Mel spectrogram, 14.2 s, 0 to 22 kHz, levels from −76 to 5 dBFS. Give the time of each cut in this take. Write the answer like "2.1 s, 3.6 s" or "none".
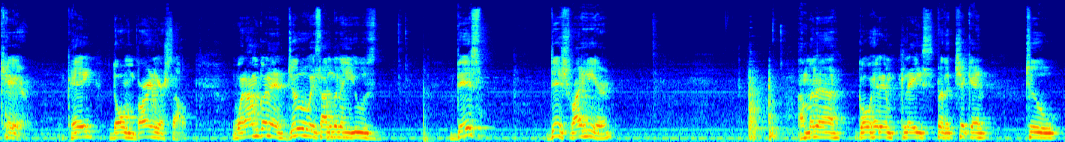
12.5 s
